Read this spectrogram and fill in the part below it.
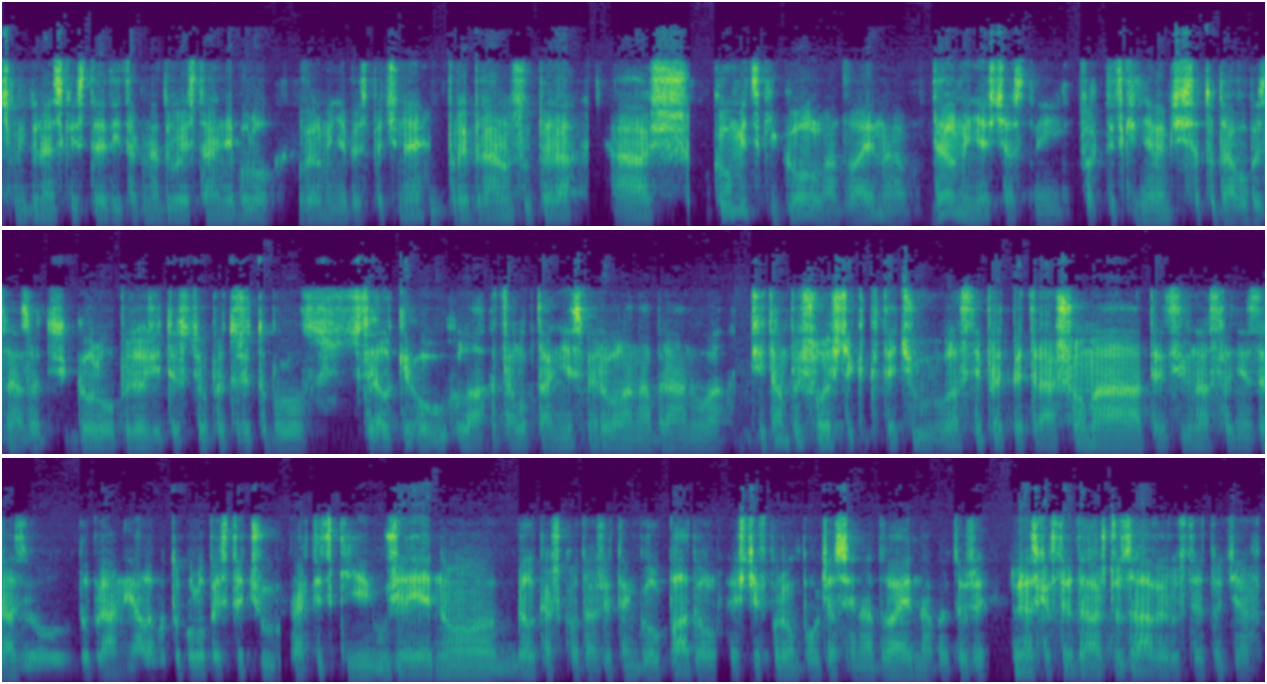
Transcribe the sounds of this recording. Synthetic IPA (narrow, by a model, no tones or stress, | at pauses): cmid̪unajskɛjst̪ɾɛd̪it̪aɡnad̪ɾuɦɛjst̪ɾaɲɛɲɛbɔlɔʋɛlmiɲɛbɛspɛt͡ʃnɛːpɾɛbɾaːnusupɛɾaaːʃkɔmit͡skiɡɔːlnad̪ʋajɛd̪naʋɛlmiɲɛʃcast̪niːfak̚t̪it͡skiɲɛʋɪɛmt͡ʃi̥sat̪ɔd̪aːʋʊɔbɛd͡znazʋaɟɡɔːlɔʊpɾiːlɛʒit̪ɔscɔʊpɾɛt̪ɔʒɛt̪ɔbɔlɔzʋɛlkɛːɦɔuɦlat̪aːlɔpt̪aːɲɪɛsmɛɾɔʋalanabɾaːnua | t͡ʃit̪ampɾiʃlɔɛʃcɛkkt̪ɛt͡ʃuʋlasɲɛpɾɛt̪̚pɛt̪ɾaːʃɔmat̪ɛnsiunaːslɛd̪ɲɛzɾazild̪ɔbɾaːnialɛbɔt̪ɔbɔlɔbɛst̪ɛt͡ʃupɾak̚t̪it͡skiuʒjɛjɛd̪nɔʋɛlkaːʃkɔd̪aʒɛt̪ɛnɡɔlpad̪ɔlɛʃcɛfpr̩ʋɔmpɔlt͡ʃasɛnad̪ʋajɛd̪napɾɛt̪ɔʒɛd̪unaskast̪ɾɛd̪aːʒd̪ɔzaːʋɛɾust̪ɾɛt̪nucɪax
